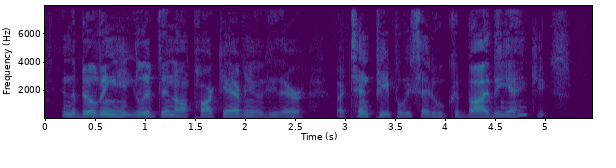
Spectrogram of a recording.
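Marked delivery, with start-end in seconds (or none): none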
